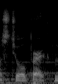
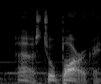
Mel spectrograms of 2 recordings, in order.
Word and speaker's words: Stuhlbarg: Anyway, so I guess I understand why Michael Stuhlbarg might have been, Stuhlbarg, I think is actually how I pronounce it, why he may have been shut out from the nominations.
